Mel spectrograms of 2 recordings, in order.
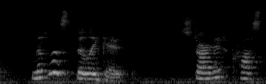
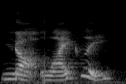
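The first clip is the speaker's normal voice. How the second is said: mildly roared troll refusal; loud, moderately menacing troll; troll's roar; 7 dB louder than usual. A narrator's reading. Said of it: "roared the troll".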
